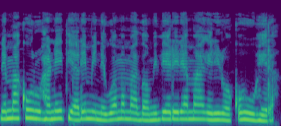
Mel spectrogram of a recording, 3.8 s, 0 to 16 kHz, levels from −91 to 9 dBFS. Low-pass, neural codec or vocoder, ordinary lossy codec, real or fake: 10.8 kHz; none; none; real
